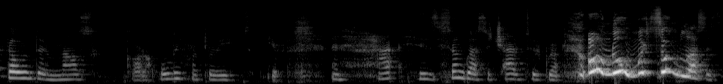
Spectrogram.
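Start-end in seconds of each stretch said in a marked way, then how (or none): 5.8-7.2 loud, high-pitched yell of dismay. A narrator's reading. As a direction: cry out in alarm over something broken. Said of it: "he yelled".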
